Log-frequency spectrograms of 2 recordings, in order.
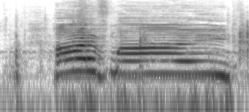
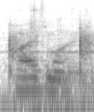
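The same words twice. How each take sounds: First: High, loud, drawn-out name call; arena announcer. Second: Said in the usual way. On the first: Acted. Game master announcing a fighter's name, booming announcer. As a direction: stretch it out for the crowd. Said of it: "this announcement, by the way".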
